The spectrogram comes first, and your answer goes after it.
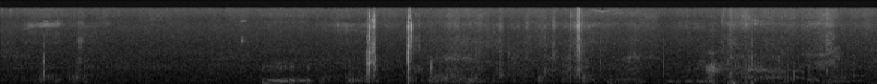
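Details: Dog snoring and snorting, with soft, low, rasping snore bursts in the middle and near the end. Sharp clicks and snuffles break in over a faint steady hiss.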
